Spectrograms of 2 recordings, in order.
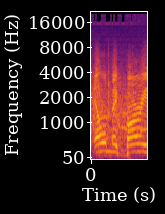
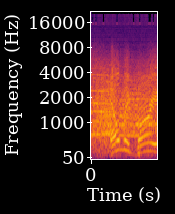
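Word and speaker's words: El Magbari: El McBari at the line. His free throw is no good. His last name is spelled E-L-M-A-G-B-A-R-I. Faraj El McBari, a 6'4 sophomore.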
